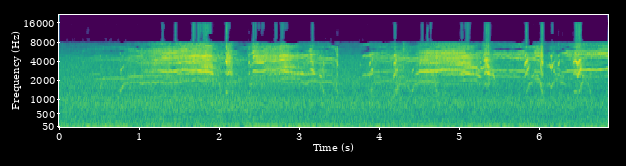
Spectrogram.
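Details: Madrid Peregrine falcon nest, 25 April 2016. The male watches, then the female enters with a pigeon and feeds the young. Loud, strained, rising-then-falling squeals sound in clusters over a continuous deep hum.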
